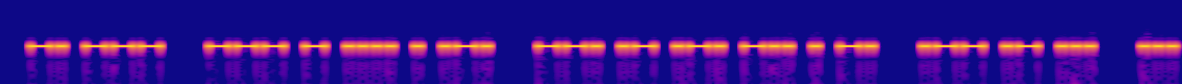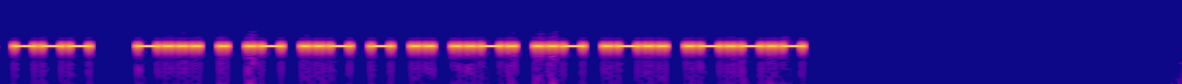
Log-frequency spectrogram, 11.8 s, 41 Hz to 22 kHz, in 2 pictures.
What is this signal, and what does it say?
Morse code, heard as a keyed tone, about 34 wpm, 700 Hz. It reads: NO OTHER GARDEN WAS SO BEAUTIFUL.
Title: Sentences from Top 1000 Words - Review Part 4 - 35wpm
